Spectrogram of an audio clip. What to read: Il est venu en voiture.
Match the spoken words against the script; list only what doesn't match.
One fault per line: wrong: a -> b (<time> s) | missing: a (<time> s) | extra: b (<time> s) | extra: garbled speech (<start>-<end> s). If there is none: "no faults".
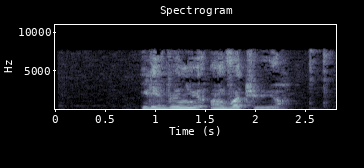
no faults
